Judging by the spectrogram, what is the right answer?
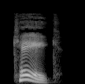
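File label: "cake", American English, male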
